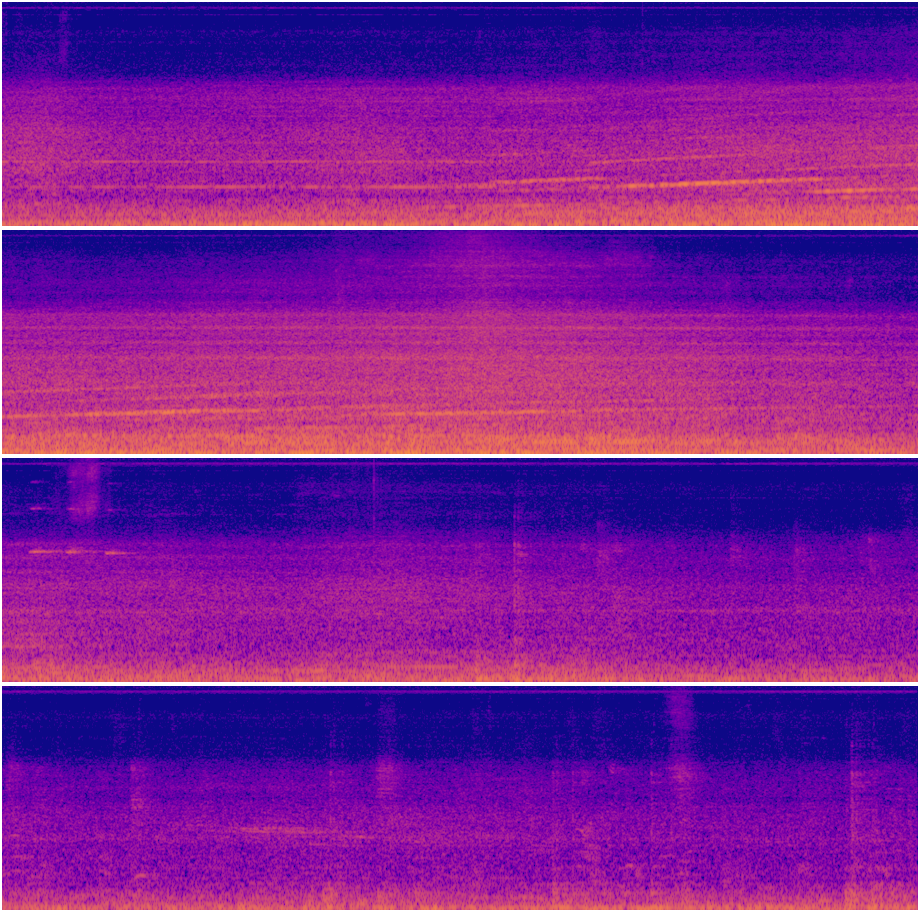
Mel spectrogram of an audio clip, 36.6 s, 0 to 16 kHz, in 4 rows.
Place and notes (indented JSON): {
  "title": "Xiangshan Station, Hsinchu City - The old little station",
  "date": "2017-01-16 12:23:00",
  "description": "The old little station, In the station hall, Train traveling through",
  "latitude": "24.76",
  "longitude": "120.91",
  "altitude": "6",
  "timezone": "GMT+1"
}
